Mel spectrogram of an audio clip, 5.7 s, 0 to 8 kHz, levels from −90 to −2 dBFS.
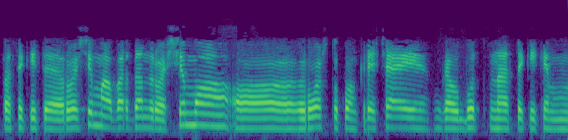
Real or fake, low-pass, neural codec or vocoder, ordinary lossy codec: real; 7.2 kHz; none; MP3, 24 kbps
